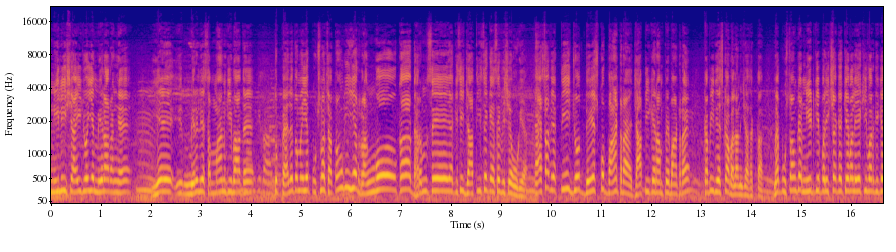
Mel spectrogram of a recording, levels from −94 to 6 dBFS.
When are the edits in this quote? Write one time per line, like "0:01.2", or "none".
0:09.6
